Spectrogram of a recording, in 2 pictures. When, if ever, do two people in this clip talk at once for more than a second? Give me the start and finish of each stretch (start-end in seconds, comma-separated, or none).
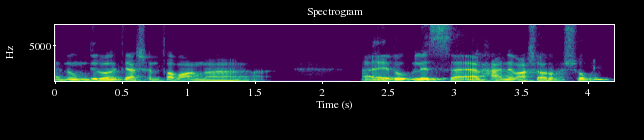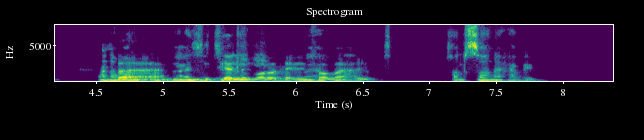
4.6-6.2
